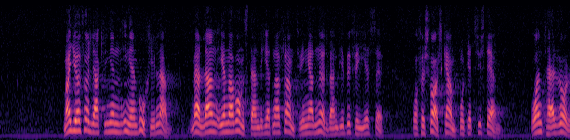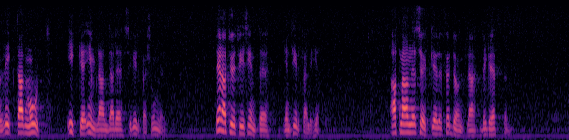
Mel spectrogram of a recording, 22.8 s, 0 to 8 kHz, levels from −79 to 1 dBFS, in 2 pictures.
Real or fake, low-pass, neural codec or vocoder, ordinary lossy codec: real; 7.2 kHz; none; none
